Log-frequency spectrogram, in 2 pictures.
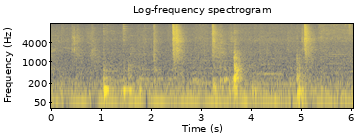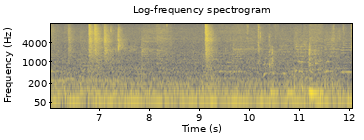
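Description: Honey frames knocked and slid against the wooden hive super as they are put back into the box, sharp knocks every second or two over a low steady hum.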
